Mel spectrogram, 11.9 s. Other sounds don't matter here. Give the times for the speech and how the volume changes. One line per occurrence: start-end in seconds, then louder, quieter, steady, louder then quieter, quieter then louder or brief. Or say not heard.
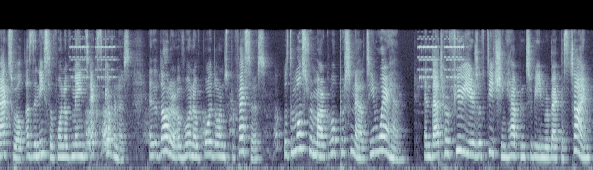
0.0-11.8 steady.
